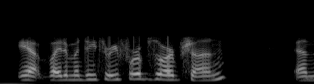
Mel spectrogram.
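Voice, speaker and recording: A woman speaks in an unremarkable speaking voice at a medium pitch. Her pitch varies in an ordinary way. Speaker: co-host or health advisor on a radio show. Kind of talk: radio show advice to a caller.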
